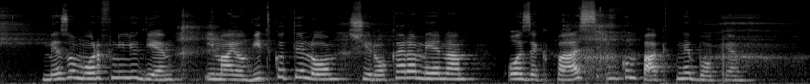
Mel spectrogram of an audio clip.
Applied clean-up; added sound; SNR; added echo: none; Breathing; 20 dB; none.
